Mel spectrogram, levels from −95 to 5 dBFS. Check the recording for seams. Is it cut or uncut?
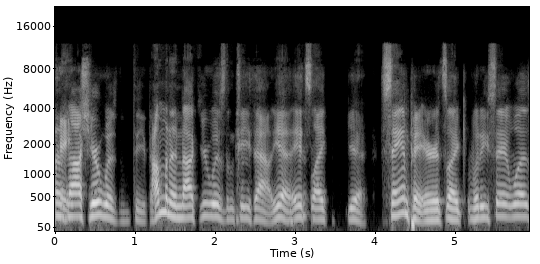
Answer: uncut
